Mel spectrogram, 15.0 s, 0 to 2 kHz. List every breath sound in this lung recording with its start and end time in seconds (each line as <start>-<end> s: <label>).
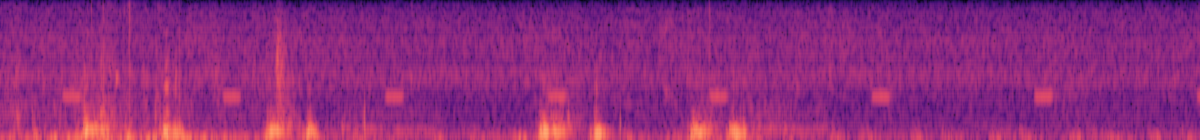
0.92-1.78 s: crackles
0.95-1.81 s: inhalation
1.79-2.38 s: exhalation
1.79-2.42 s: crackles
3.16-3.75 s: inhalation
3.74-5.46 s: exhalation
3.74-5.46 s: crackles
3.76-4.24 s: exhalation
6.69-7.34 s: inhalation
6.69-7.34 s: crackles
7.35-7.94 s: crackles
7.37-7.92 s: exhalation
8.55-9.01 s: inhalation
9.04-10.14 s: crackles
